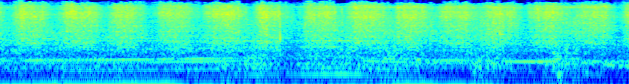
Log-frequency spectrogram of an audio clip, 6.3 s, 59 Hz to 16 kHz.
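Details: Arriva 1050 diesel with a loud ticking noise: sharp ticks about three per second, loud and persistent, over a deep diesel rumble; cause not yet found.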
